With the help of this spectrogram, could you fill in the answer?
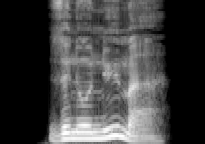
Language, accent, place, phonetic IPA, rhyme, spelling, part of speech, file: German, Germany, Berlin, [ˌzynoˈnyːmɐ], -yːmɐ, synonymer, adjective, De-synonymer.ogg
- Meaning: inflection of synonym: 1. strong/mixed nominative masculine singular 2. strong genitive/dative feminine singular 3. strong genitive plural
